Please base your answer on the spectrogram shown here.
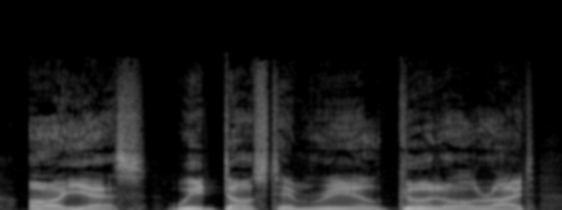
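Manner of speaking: slow wook voice with words dragged out. Voicing the Wook boasting about dosing someone: voicing the Wook. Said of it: "The Wook says".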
